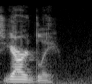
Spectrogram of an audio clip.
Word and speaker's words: Yeardley: It may be spelled Yeardley, but it's Yardley.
